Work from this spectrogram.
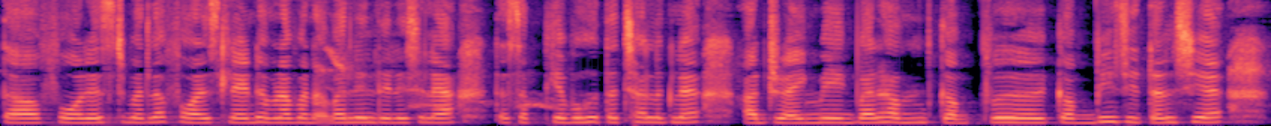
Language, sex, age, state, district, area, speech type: Maithili, female, 18-30, Bihar, Muzaffarpur, rural, spontaneous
